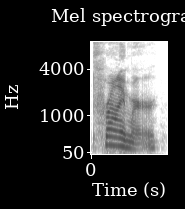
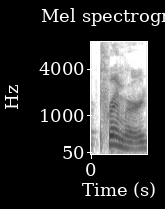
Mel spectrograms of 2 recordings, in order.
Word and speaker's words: Primer: Pi, especially Pi and Primer or Primr, depending on how you want to pronounce it, are two that almost always show up on people's like top 100 sci-fi movies of all time.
